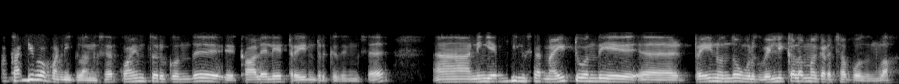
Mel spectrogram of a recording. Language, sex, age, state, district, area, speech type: Tamil, male, 30-45, Tamil Nadu, Coimbatore, urban, conversation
